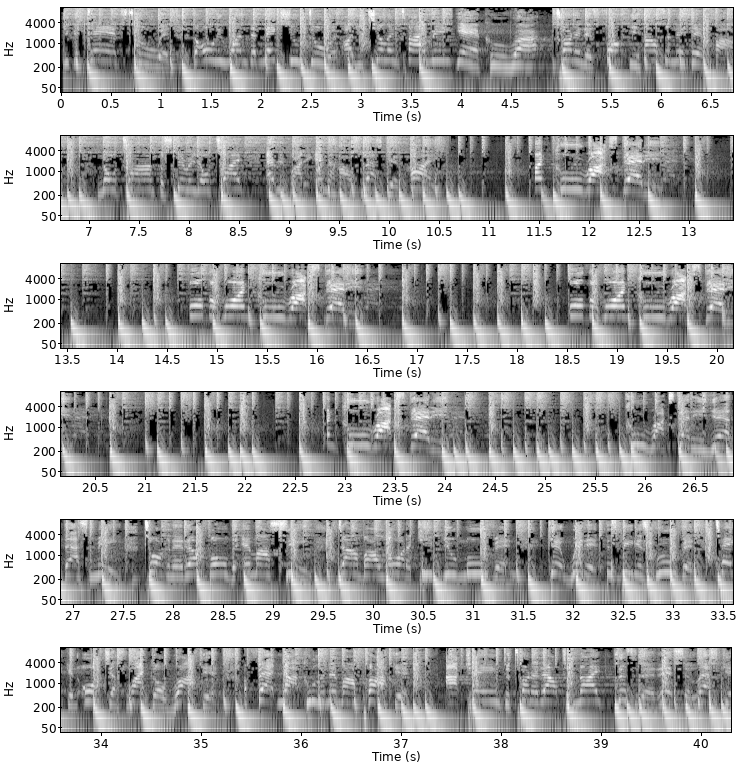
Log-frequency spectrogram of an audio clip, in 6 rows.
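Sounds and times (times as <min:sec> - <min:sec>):
hip house music: 0:00.0 - 0:40.2.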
